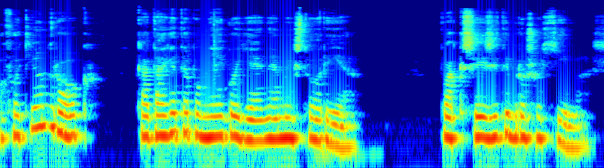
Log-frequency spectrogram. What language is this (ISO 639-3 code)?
ell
